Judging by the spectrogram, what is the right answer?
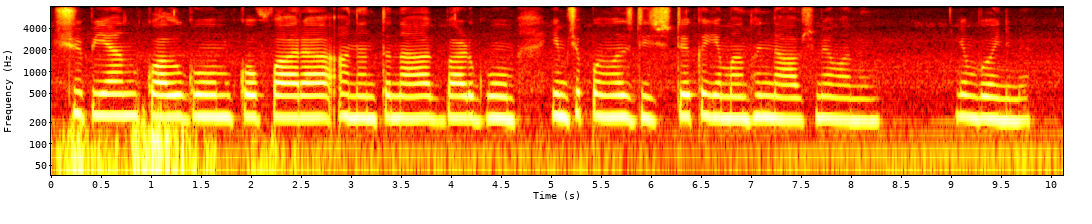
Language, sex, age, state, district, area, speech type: Kashmiri, female, 18-30, Jammu and Kashmir, Shopian, rural, spontaneous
